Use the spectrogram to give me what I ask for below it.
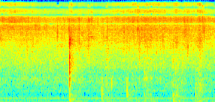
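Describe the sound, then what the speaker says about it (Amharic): Ingredients sautéing in a pan for Ethiopian firfir, a soft continuous sizzle with a sharp clack from stirring near the start and lighter scrapes after it. "አሁን አቁላላለሁ ማለት ነው።"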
